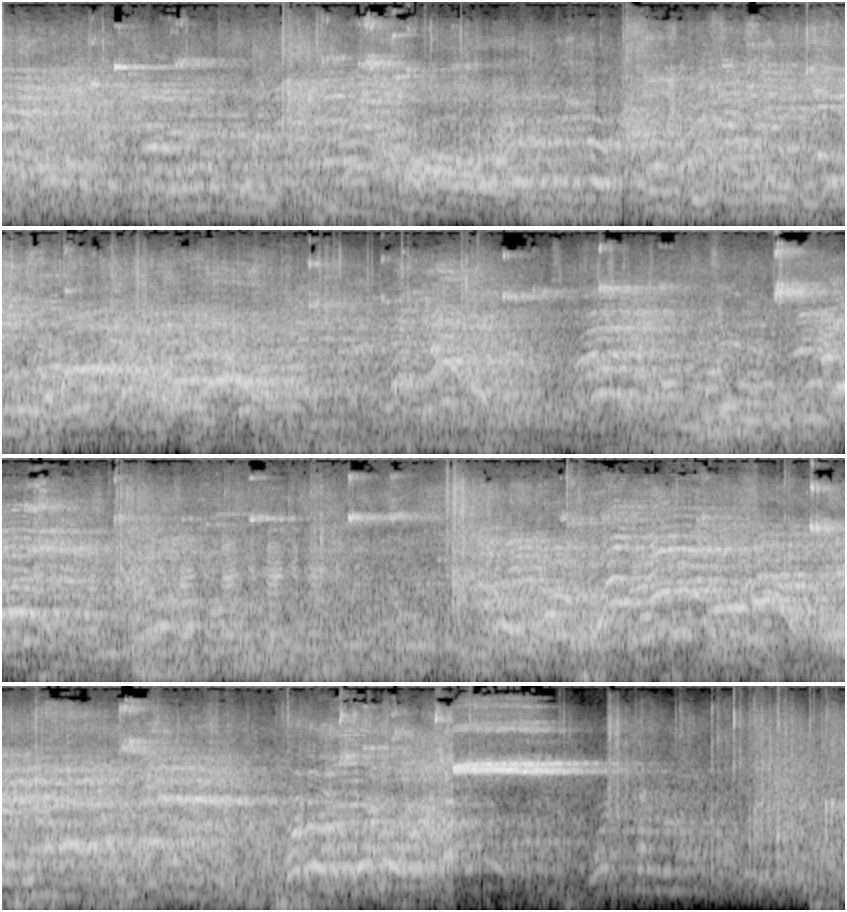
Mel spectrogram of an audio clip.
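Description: Sounds of a girls' basketball game in a school gym: a ball bouncing on the hardwood and voices of players, coaches and spectators shouting and talking throughout, with one long high referee's whistle near the end.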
